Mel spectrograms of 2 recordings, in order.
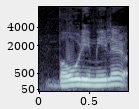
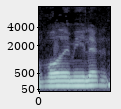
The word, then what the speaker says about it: Bode Miller: Eh, son uno, un esquiador americano, que seguramente lo conocerán muchos los que nos escuchan, que se llama Bowdy Miller o Bode Miller, dependiendo como cómo quieras pronunciar el nombre.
